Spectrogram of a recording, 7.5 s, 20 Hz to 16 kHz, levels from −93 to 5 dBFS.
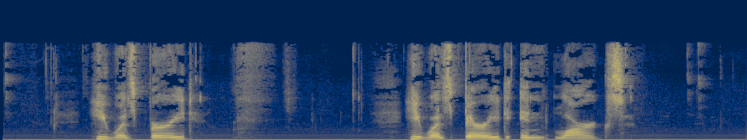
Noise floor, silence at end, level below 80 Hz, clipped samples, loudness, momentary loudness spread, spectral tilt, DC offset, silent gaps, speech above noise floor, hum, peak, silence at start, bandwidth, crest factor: -45 dBFS; 0.45 s; -42 dBFS; under 0.1%; -20 LUFS; 21 LU; -2 dB/octave; under 0.1%; none; 24 dB; 60 Hz at -40 dBFS; -2 dBFS; 0.05 s; 11.5 kHz; 22 dB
